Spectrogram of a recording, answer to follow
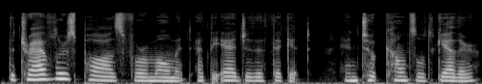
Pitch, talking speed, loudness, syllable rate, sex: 185 Hz, 200 wpm, -19 LUFS, 5.8 syllables/s, female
